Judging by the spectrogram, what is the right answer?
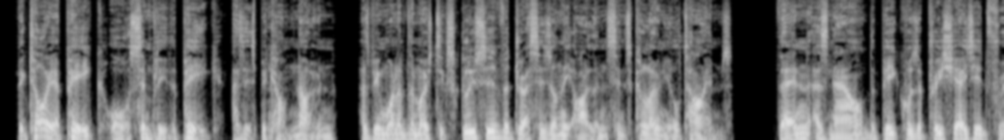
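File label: British male corporate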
